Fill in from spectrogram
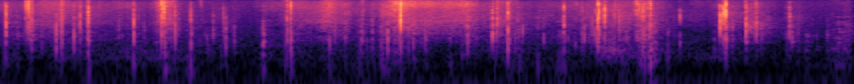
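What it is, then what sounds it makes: Plastic-wrapped pack of cotton pads. A cylindrical pack of cotton pads wrapped in thin plastic film is held in one hand while fingertips and nails rub, squeeze and scratch the film. The result is a dense run of bright, crisp crinkles and sharp scratchy ticks with almost no low end.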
